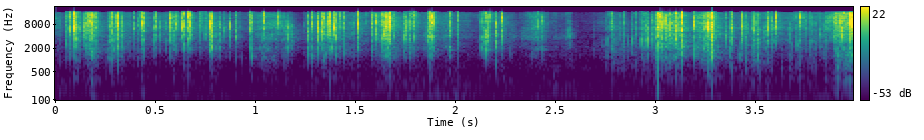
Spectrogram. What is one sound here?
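A foil pack tears open.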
